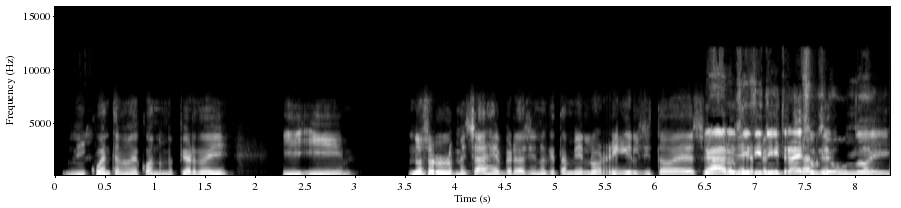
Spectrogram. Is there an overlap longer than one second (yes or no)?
yes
